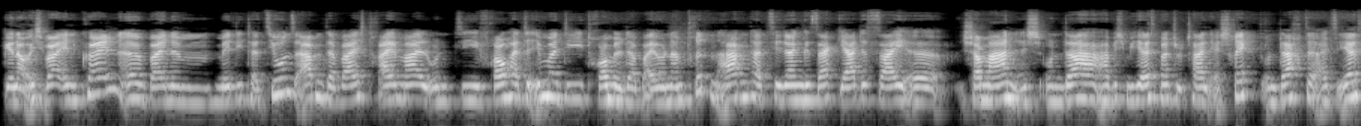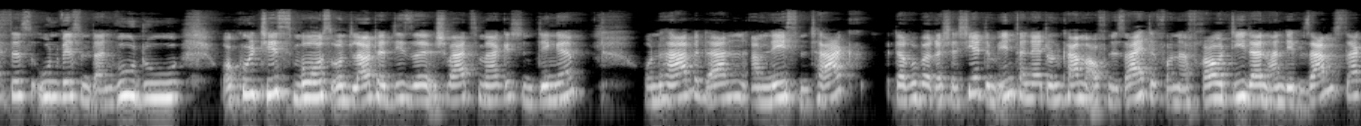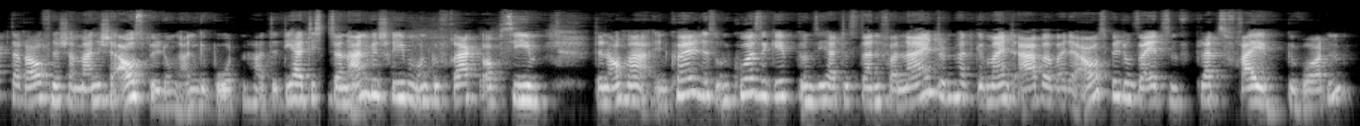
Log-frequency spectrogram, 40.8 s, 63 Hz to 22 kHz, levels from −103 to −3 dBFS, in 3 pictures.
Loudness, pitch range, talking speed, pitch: -19 LUFS, 205-250 Hz, 180 wpm, 215 Hz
